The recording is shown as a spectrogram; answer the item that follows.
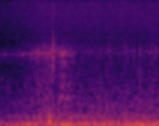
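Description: Inside a car's cabin while it drives slowly down a city street: a steady low engine and road rumble.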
